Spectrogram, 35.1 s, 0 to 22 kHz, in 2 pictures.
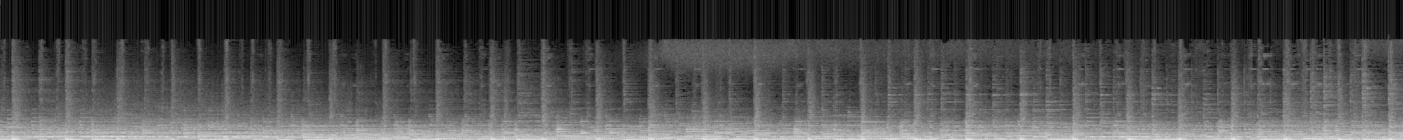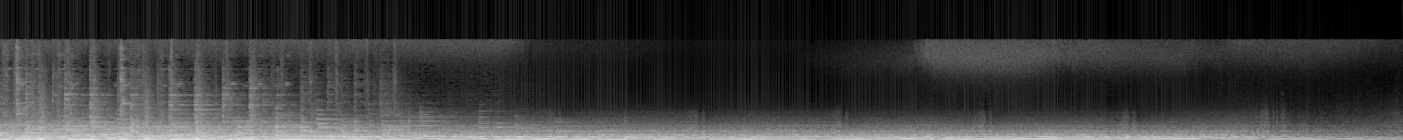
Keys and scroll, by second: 1.1 Escape, 1.3 F3, 1.7 Escape, 32.2 Delete, 32.8 F3, 33.4 Escape.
